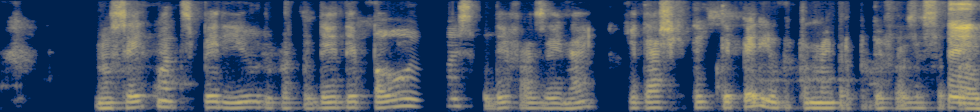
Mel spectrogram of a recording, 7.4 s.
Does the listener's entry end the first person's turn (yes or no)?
yes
